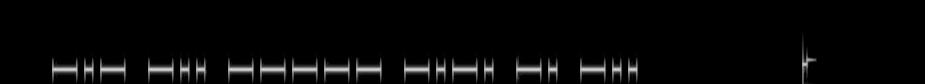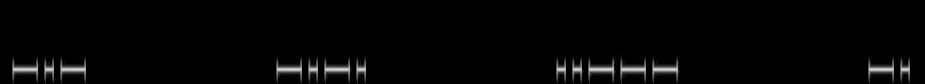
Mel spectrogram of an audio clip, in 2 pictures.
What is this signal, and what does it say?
Morse code, heard as a keyed tone, about 15 wpm, spaced as for 8 wpm, 700 Hz. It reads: KD0CND KC2N
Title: USA Call Signs - 6 Characters - 8x Character Spacing - 15wpm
